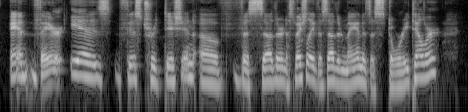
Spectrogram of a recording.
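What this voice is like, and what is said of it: Southern American accent. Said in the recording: “as you can tell from the accent, uniquely Southern”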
